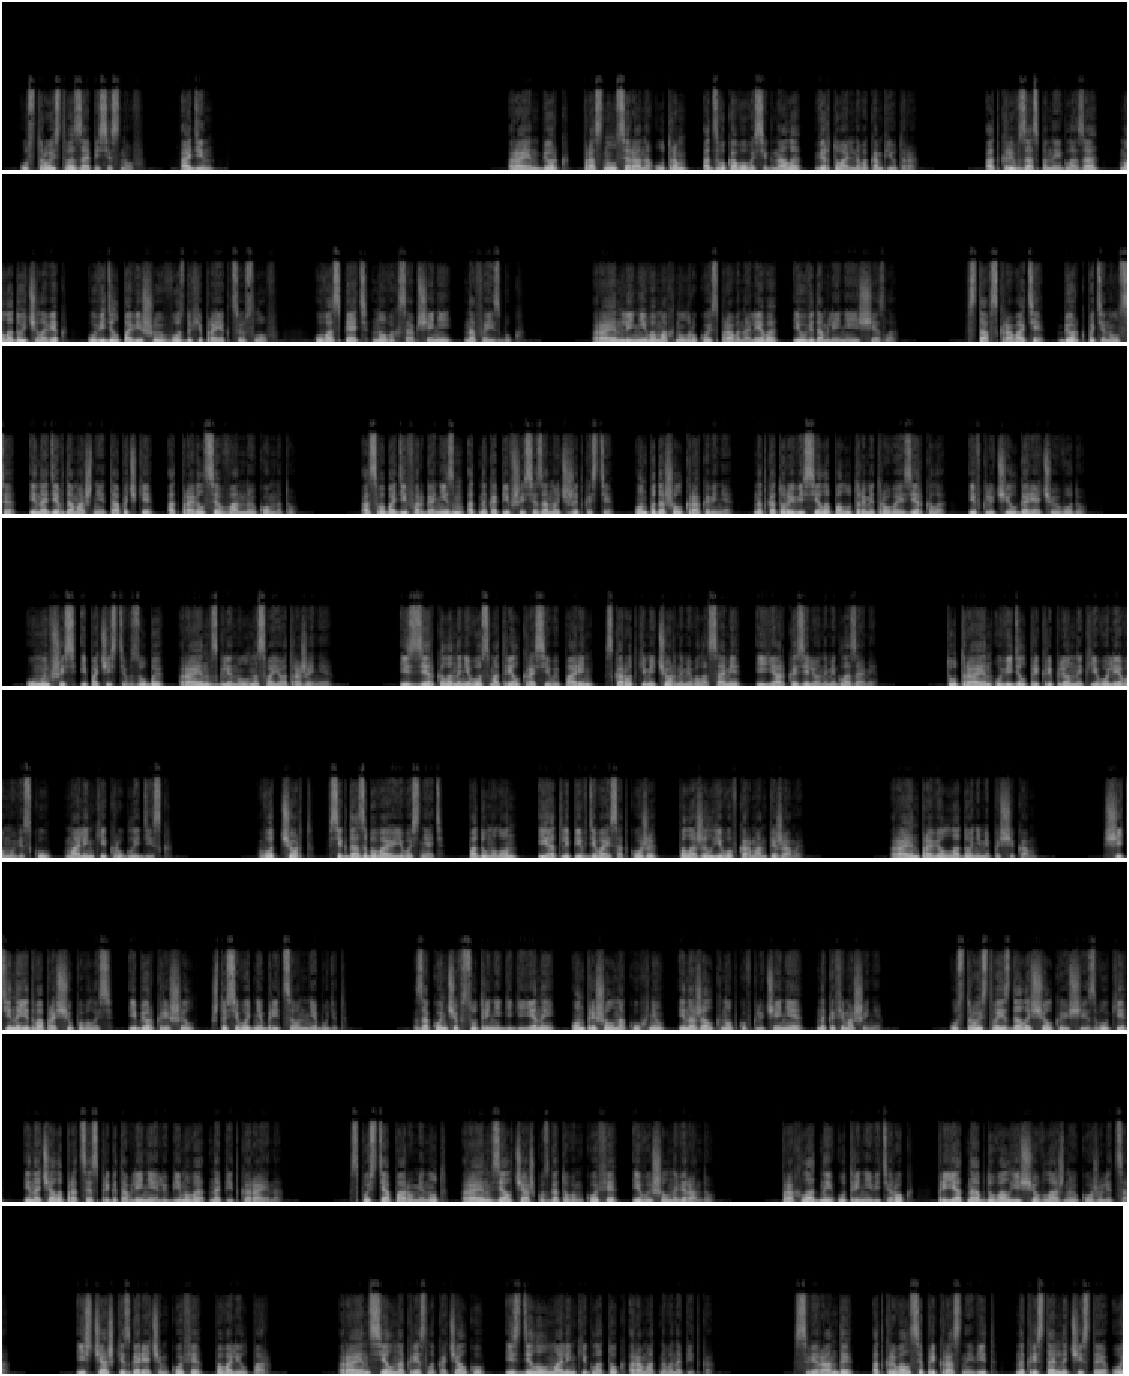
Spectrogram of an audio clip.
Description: Аудиокнига Сборник фантастических рассказов | Библиотека аудиокниг
Aудиокнига Сборник фантастических рассказов Автор Виктор Геннадьевич Бурмистров Читает аудиокнигу Авточтец ЛитРес.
